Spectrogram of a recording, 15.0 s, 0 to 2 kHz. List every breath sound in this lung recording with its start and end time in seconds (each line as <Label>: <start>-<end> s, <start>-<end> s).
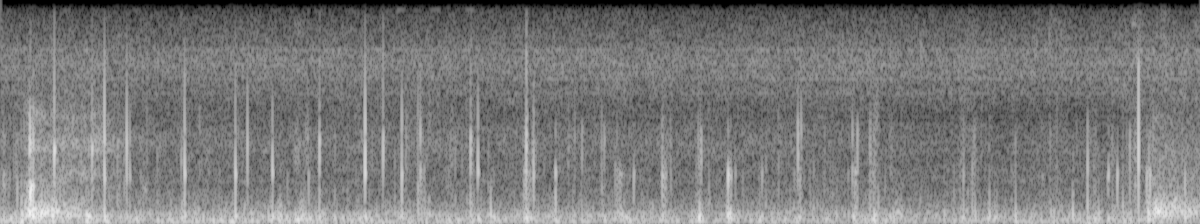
Inhalation: 0.12-1.57 s, 14.10-15.00 s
